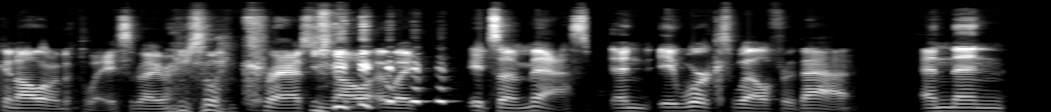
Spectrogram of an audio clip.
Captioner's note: both laugh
